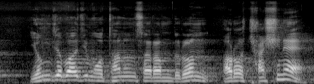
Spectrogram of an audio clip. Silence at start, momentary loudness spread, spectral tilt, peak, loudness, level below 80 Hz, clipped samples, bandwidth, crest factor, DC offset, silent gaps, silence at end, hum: 0 s; 6 LU; -4 dB/octave; -2 dBFS; -18 LUFS; -56 dBFS; under 0.1%; over 20 kHz; 18 dB; under 0.1%; none; 0 s; none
